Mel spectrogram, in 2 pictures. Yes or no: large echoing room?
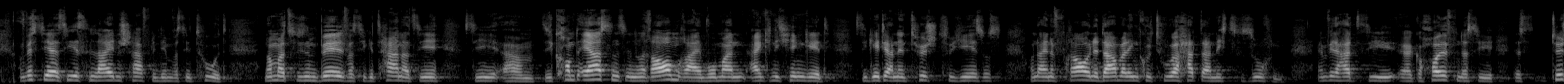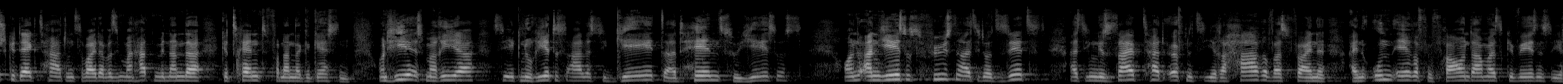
yes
